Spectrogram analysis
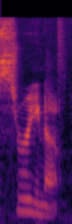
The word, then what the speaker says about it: Tsarina: Serena is, I hope that I'm pronouncing that right. Is it like tsunami where you don't pronounce the T? I'm gonna go with Serena.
